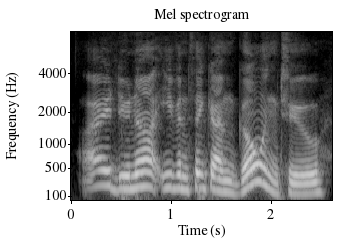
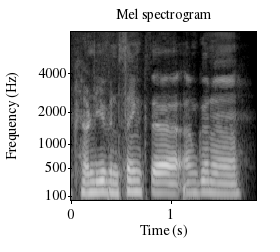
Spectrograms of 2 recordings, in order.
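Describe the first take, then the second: First: Slower and higher, every word separate; slow careful enunciation. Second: Said in the usual way. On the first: Shown as a demonstration. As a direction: spell out "I do not even think I'm going to" slowly and carefully. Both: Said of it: "that's what I'd meant to say".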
